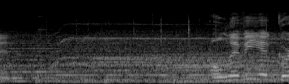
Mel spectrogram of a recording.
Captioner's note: congregation cheering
